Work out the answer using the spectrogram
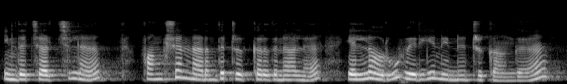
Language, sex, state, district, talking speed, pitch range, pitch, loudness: Tamil, female, Tamil Nadu, Nilgiris, 75 wpm, 215-255 Hz, 235 Hz, -16 LUFS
